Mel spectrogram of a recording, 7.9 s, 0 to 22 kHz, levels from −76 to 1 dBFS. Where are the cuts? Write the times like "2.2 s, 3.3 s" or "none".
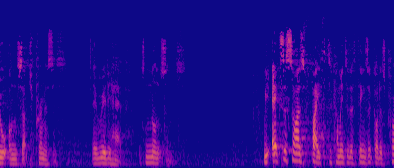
none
